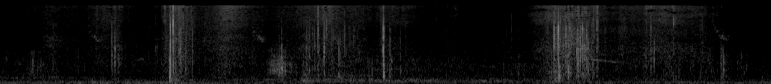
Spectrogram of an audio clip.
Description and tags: tlf-walking grass 01
Walking in tall grass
